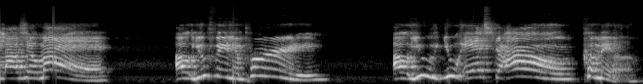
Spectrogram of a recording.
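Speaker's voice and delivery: lightly voiced mocking God; God teasing. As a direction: egg her on like a knowing God. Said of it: "God have a way of saying".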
